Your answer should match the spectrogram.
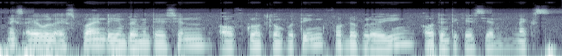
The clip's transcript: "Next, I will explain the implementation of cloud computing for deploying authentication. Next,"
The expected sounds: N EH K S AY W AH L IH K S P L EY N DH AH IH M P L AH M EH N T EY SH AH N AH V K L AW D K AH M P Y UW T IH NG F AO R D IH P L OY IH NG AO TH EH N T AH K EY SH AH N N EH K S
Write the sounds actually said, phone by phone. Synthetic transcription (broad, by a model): N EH K S AY W AH L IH K S P L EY N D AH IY M P L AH M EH N T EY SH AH N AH F K L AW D K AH M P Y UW T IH NG F AO R D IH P L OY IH NG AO T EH N T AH K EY S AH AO N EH K S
